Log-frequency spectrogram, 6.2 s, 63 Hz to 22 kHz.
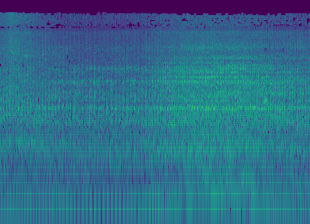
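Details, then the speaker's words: Yamaha Aerox 155 VVA scooter engine before repair: harsh clattery running with a fast steady tapping of about three per second, most likely caused by a worn camshaft bearing; worn camshaft bearing. "karena motor robot ini seperti mendengar di awal video tadi elemen suara mesin itu sangat kasar dan berisik sekali ya turun dan kemungkinan besar atau penyebab utamanya itu ada pada bagian bearing noken as-nya ya"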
